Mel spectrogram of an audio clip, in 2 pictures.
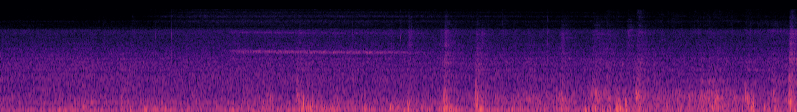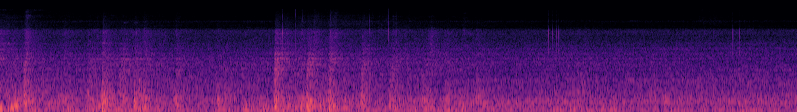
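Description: Passenger express train running at speed, heard at the side of a coach: a steady rumble and rush of air, with the wheels clattering irregularly over rail joints and points. A brief thin, high squeal comes about two and a half seconds in.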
